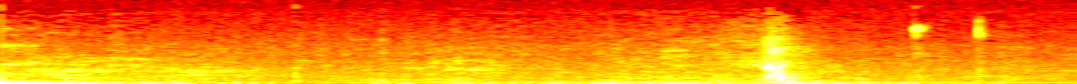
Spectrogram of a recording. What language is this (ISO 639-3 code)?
zho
